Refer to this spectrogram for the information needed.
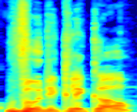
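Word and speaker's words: Veuve Clicquot: How do you pronounce that? Veuve? Clico. – Vue de Clico.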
